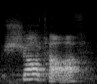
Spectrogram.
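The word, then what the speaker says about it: שָׁטַף: It's from a root word, and it's pronounced Shotof, and it means to rain violently, overflowing, to gush down, overflow, and wash away.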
